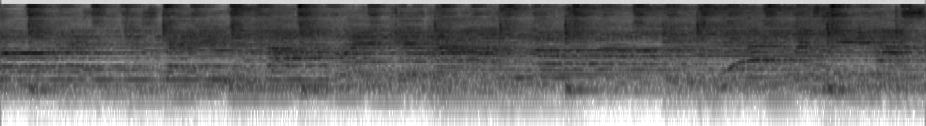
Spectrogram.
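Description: Music: a choir singing gospel music.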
